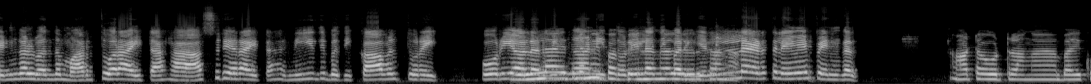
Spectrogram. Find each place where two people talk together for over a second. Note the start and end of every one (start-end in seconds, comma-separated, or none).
5.2-7.3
